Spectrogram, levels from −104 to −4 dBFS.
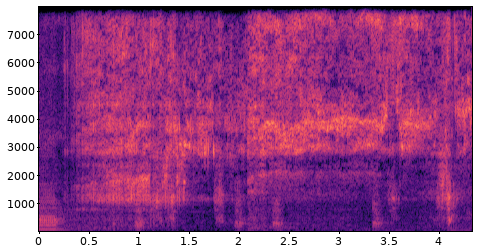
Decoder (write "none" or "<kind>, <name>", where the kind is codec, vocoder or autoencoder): vocoder, BigVGAN v2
